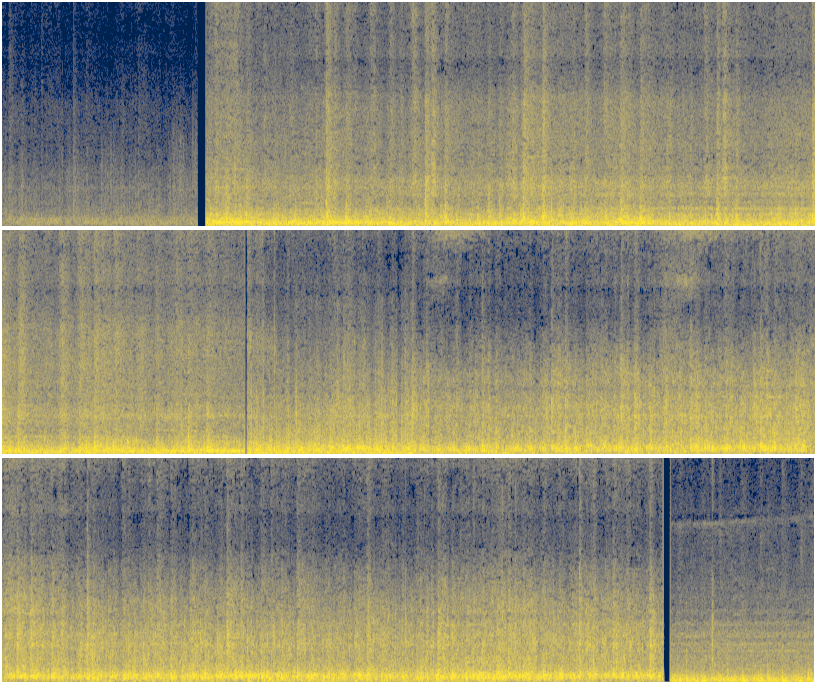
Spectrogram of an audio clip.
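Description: Ruposhi Bangla Express train running from Benapole to Dhaka, a loud, continuous roar of wheels and carriage rattle with steady clickety-clack and rushing wind, starting abruptly after a brief quiet moment.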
